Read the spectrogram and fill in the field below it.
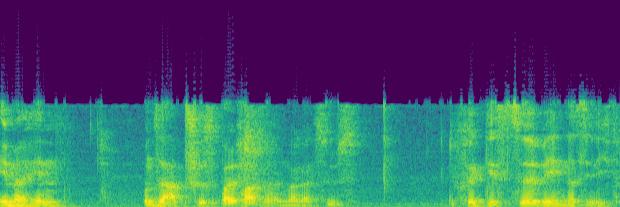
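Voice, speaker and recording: With light background noise and audible room echo, a man speaks at a fairly slow pace. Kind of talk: comic storytelling to camera. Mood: ironic, boastful. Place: home room.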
